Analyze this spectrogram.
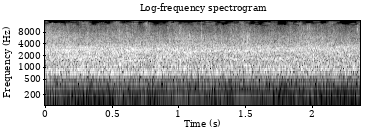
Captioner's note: crowd cheering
